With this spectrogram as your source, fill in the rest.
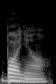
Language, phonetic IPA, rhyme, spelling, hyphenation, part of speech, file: Hungarian, [ˈbɒɲɒ], -ɲɒ, banya, ba‧nya, noun, Hu-banya.ogg
- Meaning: 1. hag, harridan, witch 2. grandmother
